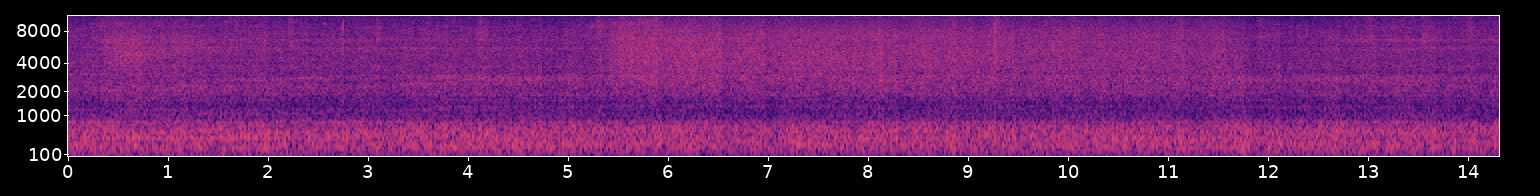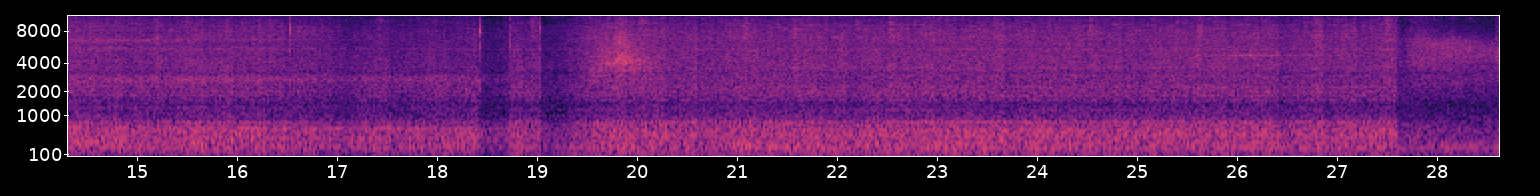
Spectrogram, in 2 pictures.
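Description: Electric commuter train moving along an underground station platform: a steady, loud rumble of running and wheel noise. About 27 seconds in, it gives way to a quieter hum.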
